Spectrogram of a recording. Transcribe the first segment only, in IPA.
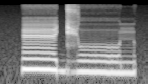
ɛː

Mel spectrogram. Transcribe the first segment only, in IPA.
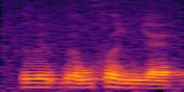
l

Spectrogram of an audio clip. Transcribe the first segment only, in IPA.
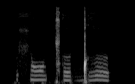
ʃ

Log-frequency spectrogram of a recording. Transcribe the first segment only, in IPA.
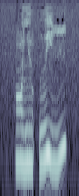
ɔ̃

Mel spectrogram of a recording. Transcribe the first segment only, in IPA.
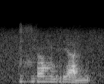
zʲ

